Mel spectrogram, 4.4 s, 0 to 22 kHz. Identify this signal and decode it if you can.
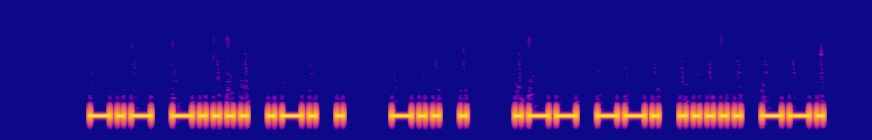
Morse code, heard as a keyed tone, about 36 wpm, 700 Hz. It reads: K6RE DE WG5G
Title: USA Callsign DE Callsign - 4 Characters - 35wpm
